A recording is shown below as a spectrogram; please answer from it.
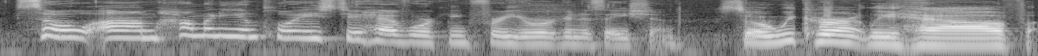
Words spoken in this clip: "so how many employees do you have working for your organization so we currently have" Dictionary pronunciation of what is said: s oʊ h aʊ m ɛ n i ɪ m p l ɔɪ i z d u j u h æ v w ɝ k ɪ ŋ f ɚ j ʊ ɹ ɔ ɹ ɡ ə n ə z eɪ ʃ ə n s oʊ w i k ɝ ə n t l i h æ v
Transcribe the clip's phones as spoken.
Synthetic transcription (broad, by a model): s oʊ h aʊ m ɛ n i ɪ m p l ɔɪ i z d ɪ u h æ v w ɝ k ɪ ŋ f ɚ j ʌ ɹ ɔ ɹ ɡ ə n ə z eɪ ʃ ə n s oʊ w i k ɝ ə n t l i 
